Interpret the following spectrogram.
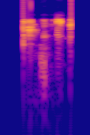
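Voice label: Sheriff's Office Dispatch 1, p25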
